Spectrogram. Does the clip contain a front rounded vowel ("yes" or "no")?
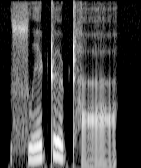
yes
